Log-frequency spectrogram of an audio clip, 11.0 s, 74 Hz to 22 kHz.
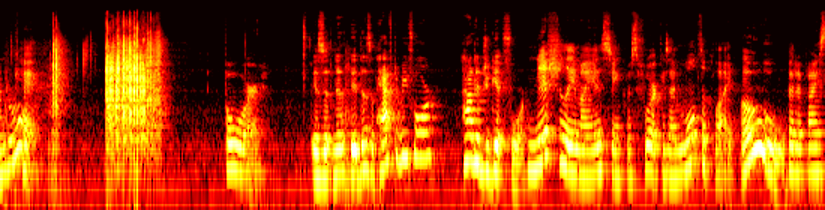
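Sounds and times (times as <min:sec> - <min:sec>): dice clattering on wooden table: 0:00.2 - 0:02.3.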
